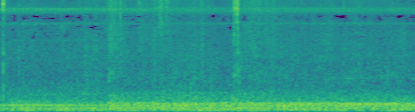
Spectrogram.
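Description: A steady low motor rumble with a held hum, getting louder about a second in, with a few light snaps as sweet potato shoots are broken off by hand.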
